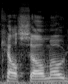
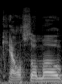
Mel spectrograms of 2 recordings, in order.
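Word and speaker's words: Calcelmo: So anyway, Kelselmo, you don't know this. First of all, your name is pronounced Kelselmo, definitely, and not Kelselmo, because that's what Colleen thinks the pronunciation is.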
